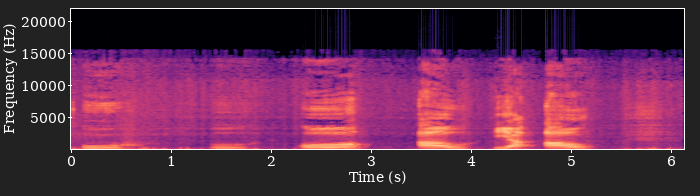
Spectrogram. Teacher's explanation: आप जिनमें उच्चारण करते समय होठों की आकृति वर्त के समान होती है, यानी गोल होती है, तो वो वर्ताकार कहलाएंगे।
